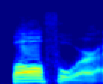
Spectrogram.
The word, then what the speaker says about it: Balfour: Also what helped was that his Belfour's, I think it's actually pronounced Balfour, I think. – Since you know that? – Yeah, I mean I've heard both.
